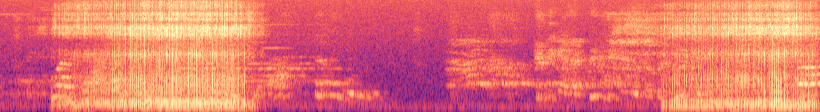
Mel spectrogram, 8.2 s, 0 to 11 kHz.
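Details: Person napping who fell asleep within 30 seconds: loud, rough snores on breathing in with quieter breathing between; snoring.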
